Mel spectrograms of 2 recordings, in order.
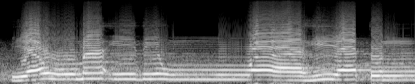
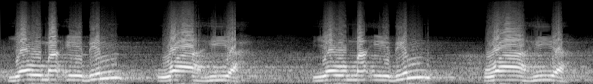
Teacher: Dzin kasra tanwin ketemu dengan wa, maka masuknya ke huruf waw, jadinya yauma idzin, ditahan, yauma idzin wahiyah. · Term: idgham bi gunnah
